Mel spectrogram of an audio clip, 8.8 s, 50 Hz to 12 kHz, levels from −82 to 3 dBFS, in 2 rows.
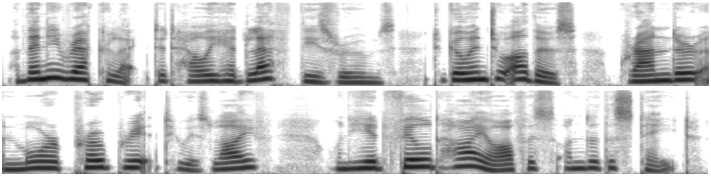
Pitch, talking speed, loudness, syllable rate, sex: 210 Hz, 205 wpm, -17 LUFS, 5.8 syllables/s, female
